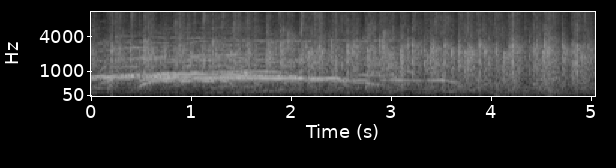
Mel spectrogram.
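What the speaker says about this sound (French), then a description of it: "Je vous demande d'applaudir Souleymane Diamanka." A slam poetry audience applauds the poet Souleymane Diamanka with sustained, loud clapping and a few cheers, a wavering tonal whistle sliding over the crowd early before the clapping thins toward the end.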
